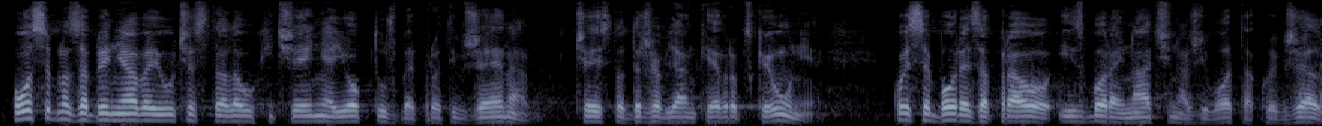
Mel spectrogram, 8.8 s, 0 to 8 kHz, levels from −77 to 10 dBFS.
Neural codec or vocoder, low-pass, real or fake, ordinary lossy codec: none; none; real; none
